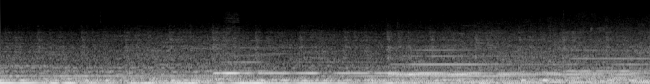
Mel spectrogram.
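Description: Music played over an arena's sound system, with a heavy steady bass and long held notes that shift to a new chord about two seconds in.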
